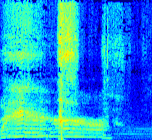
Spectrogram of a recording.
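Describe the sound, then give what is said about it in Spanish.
A wet cat lets out a long, drawn-out meow, its pitch sliding as it wavers, with a brief sharp knock partway through before it trails off. “el gato está todo mojado y está”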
